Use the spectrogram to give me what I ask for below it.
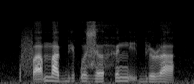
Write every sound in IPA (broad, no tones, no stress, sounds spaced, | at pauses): f a̰ m a bʲ œ ɓ ʊ z ə h ʏ n ḭ bʲ u ɭ a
